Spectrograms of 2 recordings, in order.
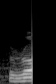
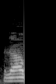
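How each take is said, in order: First: র with rounded, full o; heavy "ro" sound. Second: রা with an open, light a; thin "ra" sound. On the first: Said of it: "র হয়". (র মোটা করে, গোল ও-ধ্বনিতে) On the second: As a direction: say রা thin, lips unrounded. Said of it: "রা বলা যাবে না". (রা পাতলা করে, আ-ধ্বনিতে) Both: Shown as a demonstration.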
